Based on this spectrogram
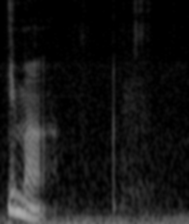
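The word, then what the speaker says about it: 今: pitch accent compare hashi hashi hashi example 2 ima meaning now with an accent on the first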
